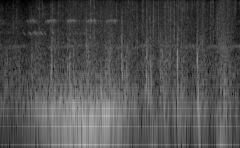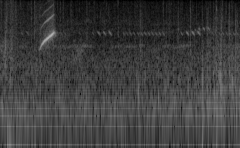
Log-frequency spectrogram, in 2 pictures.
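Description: Footsteps crunch softly on dirt and grass.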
